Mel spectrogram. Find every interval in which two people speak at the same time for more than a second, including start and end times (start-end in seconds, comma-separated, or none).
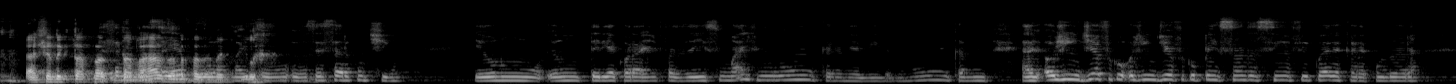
1.0-2.6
